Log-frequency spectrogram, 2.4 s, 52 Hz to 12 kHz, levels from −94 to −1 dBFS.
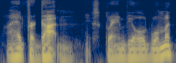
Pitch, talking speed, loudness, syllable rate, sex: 85 Hz, 180 wpm, -26 LUFS, 6.0 syllables/s, male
